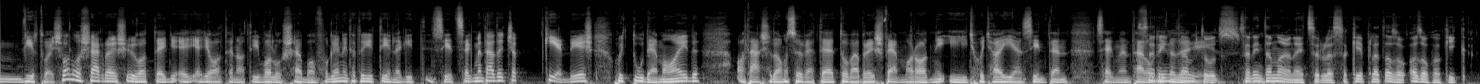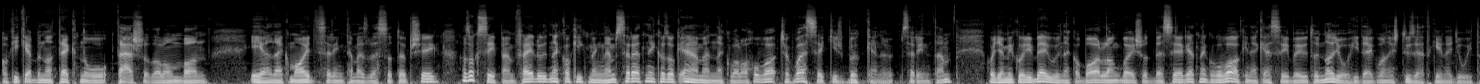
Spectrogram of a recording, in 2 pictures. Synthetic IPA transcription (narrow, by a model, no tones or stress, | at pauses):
virt̪uaːliʃʋɒloːʃaːɡrɒeːʃøːot̪ːɛɟːɛɟɛɟːɒlt̪ɛrnɒt̪iːvːɒloːʃaːɡ̚bɒɱfo̞ɡeːlnit̪aːt̪hoiːt̪ːeːnlɛɡitseːt̪sɛɡmɛnalt̪ɛc̚t͡ʃɒk | keːrd̪eːʃho̞ct̪ud̪ɛmɒjd̪ɒt̪aːrʃɒd̪ɒlomsø̞vɛt̪ɛt̪ːo̞vaːbrɒiʃfɛmːɒɾɒd̪niʔiːɟho̞chɒijɛnsint̪ɛnsɛɡmɛnt̪aːlod̪ikɒzɛmɡeːud̪sɛɾint̪ɛmnɒɟo̞nɛcsɛɾylɛsːɒkeːplɛt̪ɒzokʔɒzo̞kɒkikɒkikɛbːɛnɒt̪ɛknoːt̪aːrʃɒd̪ɒlo̞mbɒn | eːlnɛkmɒjd̪sɛɾin̪t̪ɛmɛzlɛsːɒt̪ø̞pʃeːɡɒzo̞kseːpɛɱfɛjløːd̪nɛkɒkikmɛɡnɛmsɛɾɛt̪neːkɒzo̞kɛlmɛnːɛkʋɒlɒho̞vɒt͡ʃɒkʋɛsːɛɟ̚kiʒbøkːɛnøːsɛɾin̪t̪ɛm | ho̞ɟɒmiko̞ɾibɛylnɛkɒbɒrlɒŋɡbɒeːʃo̞d̪̚bɛseːlɡɛt̪nɛkɒkorvɒlɒkinɛkɛseːbɛjut̪ho̞ɟnɒɟoːɦid̪ɛɡʋɒneːʃt̪yzɛt̪keːnɛɟːuːjt̪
